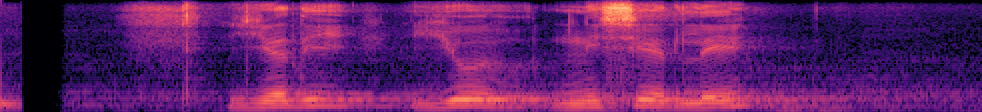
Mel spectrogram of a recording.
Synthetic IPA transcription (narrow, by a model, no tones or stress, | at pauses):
jʌd̪ijonised̪le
